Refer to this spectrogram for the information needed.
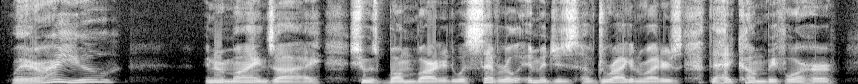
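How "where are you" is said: calming, tender, soothing call, pitched up. Narrator reads Nora leaning forward and calling out to the dragon, soft, soothing voice. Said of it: "called in a soft, soothing voice".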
